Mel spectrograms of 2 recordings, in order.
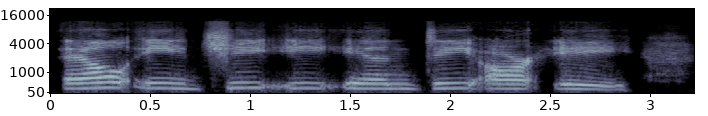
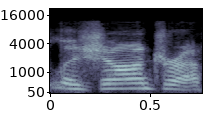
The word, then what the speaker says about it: LeGendre: Spell that again, Legendre. I pronounced it Legendre for the first year I was working on the research and had to be politely corrected by Gertie's former secretary. This Legendre.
